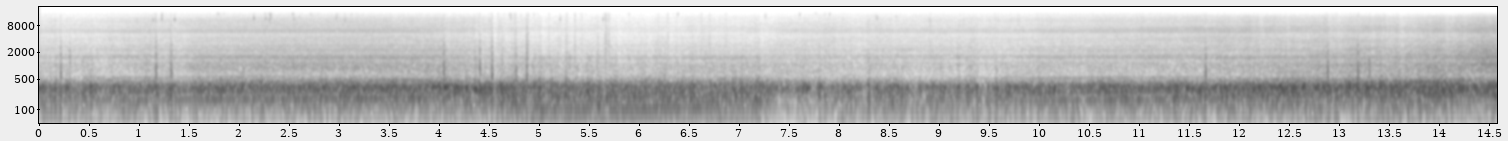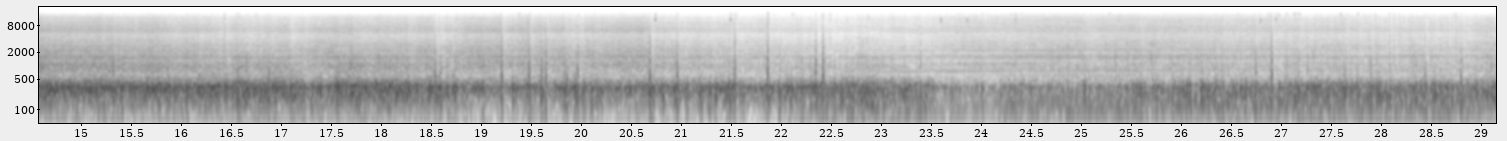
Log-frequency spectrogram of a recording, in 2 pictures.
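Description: Yamaha R1's crossplane inline-four engine running hard at track speed, heard from on board the bike, its note rising and falling. The sound dips briefly near the end.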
